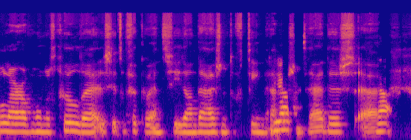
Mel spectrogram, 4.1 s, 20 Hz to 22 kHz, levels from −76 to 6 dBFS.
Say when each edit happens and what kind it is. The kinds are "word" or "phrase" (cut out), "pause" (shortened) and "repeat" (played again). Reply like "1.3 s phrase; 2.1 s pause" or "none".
1.3 s phrase; 2.6 s word

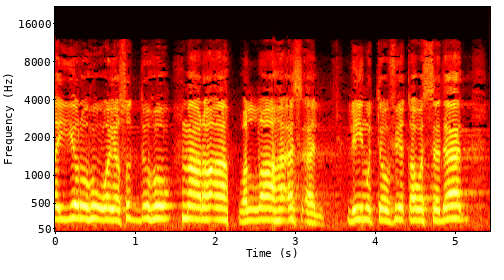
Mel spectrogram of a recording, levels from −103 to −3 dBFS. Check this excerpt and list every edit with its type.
1.6 s word; 2.2 s word; 3.8 s word

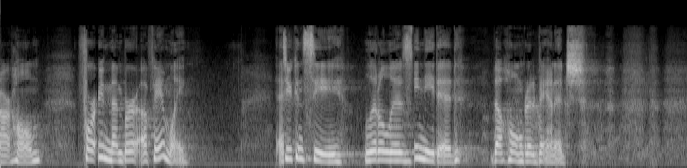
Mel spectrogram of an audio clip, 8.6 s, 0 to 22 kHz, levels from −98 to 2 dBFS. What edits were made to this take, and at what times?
1.2 s word; 1.8 s word; 3.5 s word; 5.2 s word; 6.6 s word

